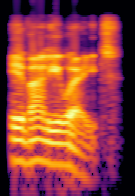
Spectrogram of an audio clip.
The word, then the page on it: evaluate: British English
